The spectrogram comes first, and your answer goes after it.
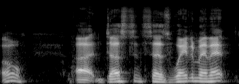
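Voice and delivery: ordinary delivery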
